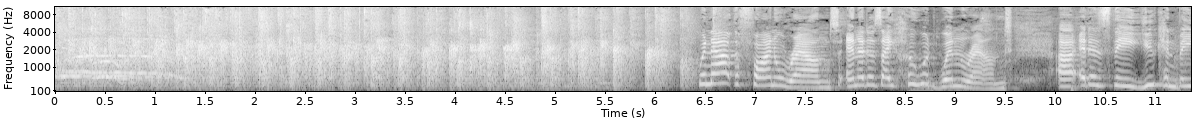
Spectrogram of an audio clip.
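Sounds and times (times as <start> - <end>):
audience clapping: 0.0 - 6.6
speech: 7.0 - 11.3.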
